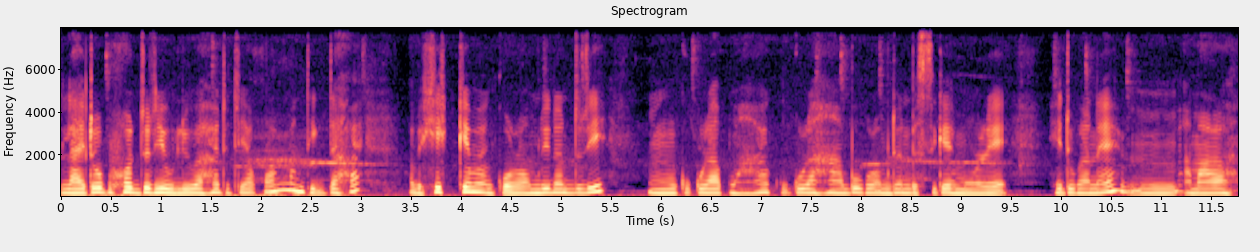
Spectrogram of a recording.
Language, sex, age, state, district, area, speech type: Assamese, female, 30-45, Assam, Sivasagar, rural, spontaneous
